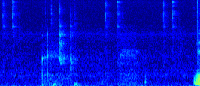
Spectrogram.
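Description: Faint, scattered clicks and brief scrapes of a computer mouse being clicked and dragged while painting, over quiet room tone.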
